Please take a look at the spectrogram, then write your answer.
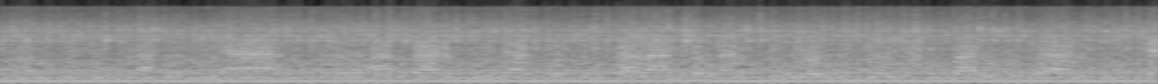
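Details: Mini water pump with small two-stroke petrol engine on mixed fuel, after fixing hard starting and runaway revs from fuel starvation: steady, even buzz at constant speed with no misses or knocks; normal running.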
